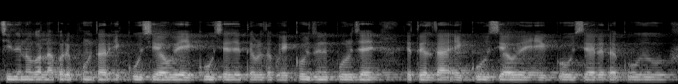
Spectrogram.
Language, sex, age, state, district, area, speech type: Odia, male, 30-45, Odisha, Puri, urban, spontaneous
